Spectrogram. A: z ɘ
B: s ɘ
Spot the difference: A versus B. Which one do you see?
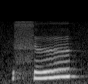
B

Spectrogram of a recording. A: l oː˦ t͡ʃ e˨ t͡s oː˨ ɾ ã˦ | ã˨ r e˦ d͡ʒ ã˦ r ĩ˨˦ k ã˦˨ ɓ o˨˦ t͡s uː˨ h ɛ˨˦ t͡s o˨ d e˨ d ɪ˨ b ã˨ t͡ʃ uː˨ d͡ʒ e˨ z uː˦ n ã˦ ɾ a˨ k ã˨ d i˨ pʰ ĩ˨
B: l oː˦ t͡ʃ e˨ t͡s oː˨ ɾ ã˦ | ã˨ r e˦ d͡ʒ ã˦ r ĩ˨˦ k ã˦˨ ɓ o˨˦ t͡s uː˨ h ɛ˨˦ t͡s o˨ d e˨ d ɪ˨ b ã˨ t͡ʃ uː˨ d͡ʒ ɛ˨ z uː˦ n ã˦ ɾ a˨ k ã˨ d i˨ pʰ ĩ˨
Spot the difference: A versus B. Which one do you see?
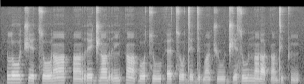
A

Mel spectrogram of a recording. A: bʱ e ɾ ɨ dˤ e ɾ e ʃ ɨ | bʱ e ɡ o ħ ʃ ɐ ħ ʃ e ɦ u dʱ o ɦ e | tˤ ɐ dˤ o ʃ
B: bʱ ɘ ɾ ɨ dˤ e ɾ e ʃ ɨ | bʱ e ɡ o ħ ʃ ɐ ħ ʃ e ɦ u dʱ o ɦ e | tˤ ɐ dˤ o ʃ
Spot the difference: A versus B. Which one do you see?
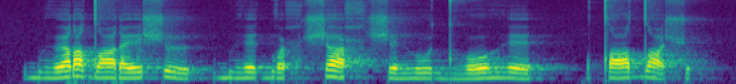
B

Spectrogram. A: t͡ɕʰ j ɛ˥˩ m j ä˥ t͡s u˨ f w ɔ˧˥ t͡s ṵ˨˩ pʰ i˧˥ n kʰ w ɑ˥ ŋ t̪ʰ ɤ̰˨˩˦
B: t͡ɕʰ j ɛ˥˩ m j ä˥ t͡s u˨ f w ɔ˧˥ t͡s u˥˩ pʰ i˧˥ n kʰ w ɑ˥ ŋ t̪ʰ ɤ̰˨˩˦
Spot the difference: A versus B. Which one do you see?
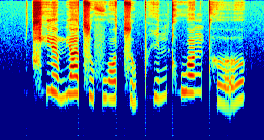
A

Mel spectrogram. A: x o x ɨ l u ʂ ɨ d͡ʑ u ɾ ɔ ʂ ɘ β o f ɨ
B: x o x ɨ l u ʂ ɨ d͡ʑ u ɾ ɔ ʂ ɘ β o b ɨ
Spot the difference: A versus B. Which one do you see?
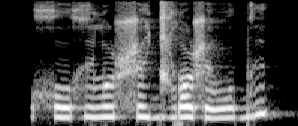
B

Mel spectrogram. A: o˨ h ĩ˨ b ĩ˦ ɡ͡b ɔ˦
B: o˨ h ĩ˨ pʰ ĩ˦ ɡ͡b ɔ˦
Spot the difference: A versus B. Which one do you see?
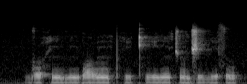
A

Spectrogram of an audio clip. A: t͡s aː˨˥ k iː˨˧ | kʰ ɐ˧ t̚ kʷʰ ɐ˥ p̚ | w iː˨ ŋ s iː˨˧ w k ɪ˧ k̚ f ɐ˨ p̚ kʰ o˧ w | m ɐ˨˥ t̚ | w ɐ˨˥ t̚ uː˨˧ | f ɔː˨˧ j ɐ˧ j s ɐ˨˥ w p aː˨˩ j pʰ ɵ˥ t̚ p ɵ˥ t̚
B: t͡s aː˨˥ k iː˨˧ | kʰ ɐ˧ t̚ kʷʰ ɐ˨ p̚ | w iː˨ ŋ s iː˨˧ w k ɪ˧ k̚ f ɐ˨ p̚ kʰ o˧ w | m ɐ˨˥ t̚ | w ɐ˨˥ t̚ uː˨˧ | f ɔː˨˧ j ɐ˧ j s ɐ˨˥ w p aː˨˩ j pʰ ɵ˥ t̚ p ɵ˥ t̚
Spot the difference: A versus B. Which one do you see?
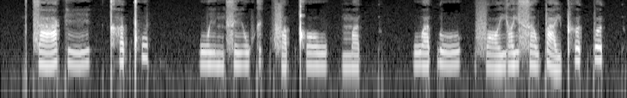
A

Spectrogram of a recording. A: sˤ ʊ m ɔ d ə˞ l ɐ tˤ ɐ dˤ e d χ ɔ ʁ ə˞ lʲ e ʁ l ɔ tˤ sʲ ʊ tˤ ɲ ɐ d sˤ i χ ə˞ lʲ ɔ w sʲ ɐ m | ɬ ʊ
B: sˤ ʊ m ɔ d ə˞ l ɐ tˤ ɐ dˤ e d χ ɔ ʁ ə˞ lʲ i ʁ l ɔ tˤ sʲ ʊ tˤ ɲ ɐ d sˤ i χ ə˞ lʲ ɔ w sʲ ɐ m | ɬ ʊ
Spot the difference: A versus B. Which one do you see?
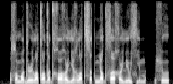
A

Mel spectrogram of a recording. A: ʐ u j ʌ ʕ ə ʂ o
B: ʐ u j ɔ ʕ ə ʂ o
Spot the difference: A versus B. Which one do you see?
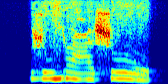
A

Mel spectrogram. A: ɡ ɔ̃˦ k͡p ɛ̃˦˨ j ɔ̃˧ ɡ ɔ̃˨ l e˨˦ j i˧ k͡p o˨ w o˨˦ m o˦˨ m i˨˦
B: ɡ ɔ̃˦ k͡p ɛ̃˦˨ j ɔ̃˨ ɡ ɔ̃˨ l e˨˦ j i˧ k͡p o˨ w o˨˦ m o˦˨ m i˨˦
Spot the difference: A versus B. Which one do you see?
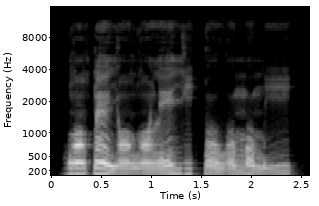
B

